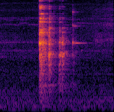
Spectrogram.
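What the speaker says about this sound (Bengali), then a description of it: "এটা প্রথমে আমি একটু চামচ দিয়ে মিশিয়ে দিচ্ছি" A spoon clinking against a bowl a few times while mixing gram flour and cornflour batter, short bright taps close by, then quiet.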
